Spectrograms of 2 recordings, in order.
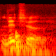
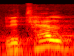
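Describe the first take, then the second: First: The stress is on the first syllable. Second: The stress is on the last syllable. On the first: This is the misspelled form from the poster. The speaker calls it wrong. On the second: This is the author's actual name. The speaker calls it right.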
